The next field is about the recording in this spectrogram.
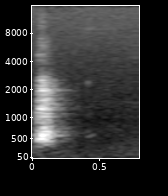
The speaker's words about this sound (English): not my dogs barking. They're probably more entertaining.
